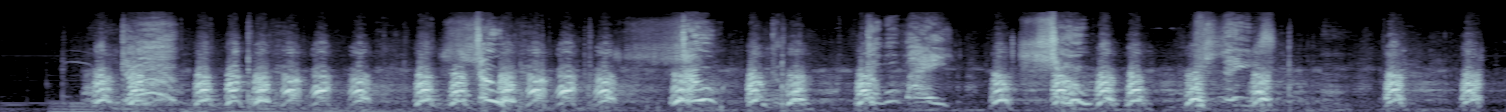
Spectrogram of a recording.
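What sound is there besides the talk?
large dog barking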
